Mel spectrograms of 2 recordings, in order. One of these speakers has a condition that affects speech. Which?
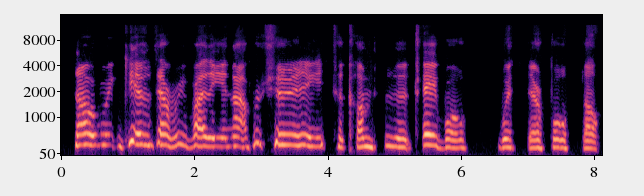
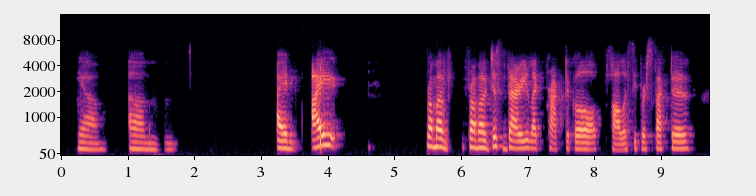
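The first: cerebral palsy; speech and movement visibly affected.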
